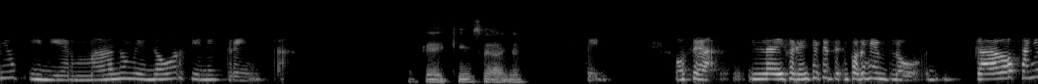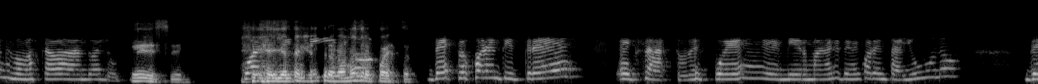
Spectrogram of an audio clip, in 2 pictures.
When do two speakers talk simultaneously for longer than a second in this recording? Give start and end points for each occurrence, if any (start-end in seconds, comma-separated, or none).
12.9-14.2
